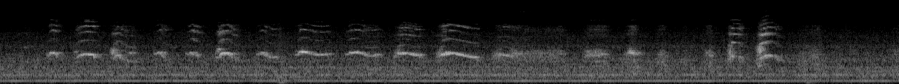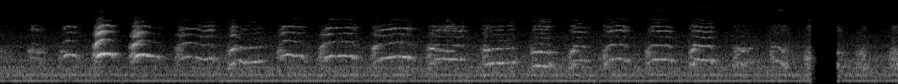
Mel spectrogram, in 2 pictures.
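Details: Several three-week-old English Cocker Spaniel puppies at a kennel, trying food for the first time, squeal and whimper almost continuously, rising and falling high cries overlapping, over a steady low hum.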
